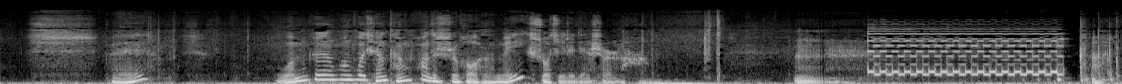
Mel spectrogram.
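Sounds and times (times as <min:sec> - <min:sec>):
constant noise: 0:00.0 - 0:11.2
speech: 0:02.8 - 0:06.5
electronic telephone ringtone warbling: 0:08.7 - 0:10.7.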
